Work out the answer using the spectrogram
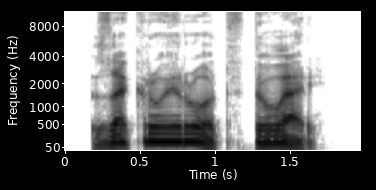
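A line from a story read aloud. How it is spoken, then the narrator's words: Vicious interruption. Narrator (Russian): злобно обрывала ее Израэль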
